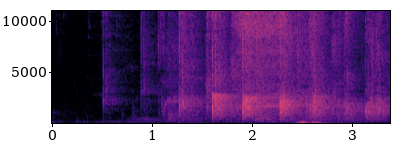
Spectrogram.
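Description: An audience breaks into applause honoring someone's mother, swelling from a faint start to a steady, dense wash of clapping, with a few sharper claps standing out as it builds.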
